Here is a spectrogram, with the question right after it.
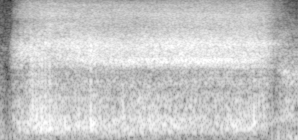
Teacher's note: se a borda da língua tá elevada escapa ar pelas laterais E aí o que que acontece se escapar pelas laterais faz aquele som chiado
